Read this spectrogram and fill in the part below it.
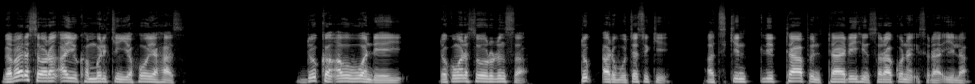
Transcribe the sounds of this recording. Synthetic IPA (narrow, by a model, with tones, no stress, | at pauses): ɡɐ˨me˦da˨sa˦wɽɔ˦ŋʔa˦jːʊ˦kɐ˨mːʊ˦lkʲɪ˨ɲjɐ˨ɦoː˦ja˨ɦa˨s | dʊ˦kɐ˨ŋʔa˨buː˦bʊ˦wɐ˨nda˨ja˦ji˦ | da˨kʷʊ˦ma˦na˦sa˦ɽoː˦ɽɪ˦nsa̰˨ʔ | d̥ʊ˦k̚ʔa˨ɾbuː˨t͡ʃe˦sʊ˦kʲḛː˨ | ʔa˨t͡ʃɪ̥˦kʲɪ˦nlɪ˦tːaː˦ɸɪ˨ntaː˦ɾiː˦ɦɪ˨nsɐ˦ɽaː˦kʷʊ˦nɐ˨ŋʔɪ˨sɾaː˦ʔiː˦la̰˨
